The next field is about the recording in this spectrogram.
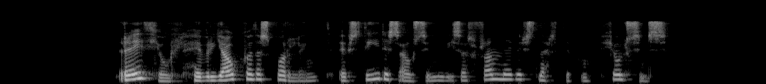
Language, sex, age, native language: Icelandic, female, 30-39, Icelandic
